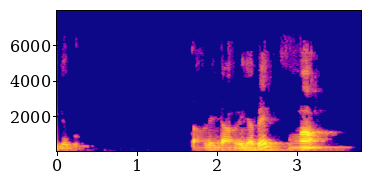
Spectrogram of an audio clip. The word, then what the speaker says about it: ঙ: এইটা হয়ে গেলে এখানে আমরা একটা ডট দিয়ে দেব, তাহলে এটা হয়ে যাবে ঙ। ঙ, নাকে উচ্চারণ হবে এবং কণ্ঠে, নাক এবং কণ্ঠ।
